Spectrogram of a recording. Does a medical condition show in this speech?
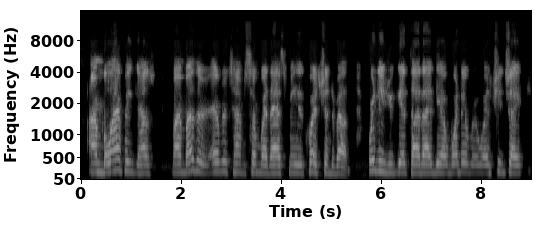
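Yes: ALS.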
